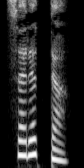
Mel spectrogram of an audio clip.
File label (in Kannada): "ಸುರಗತಿ", Kannada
